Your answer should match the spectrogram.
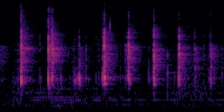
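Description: Faint, irregular clicks of metal camera-rig parts, about ten in two seconds, as a side handle's mounting screw is turned by hand into a monitor's threaded mount.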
